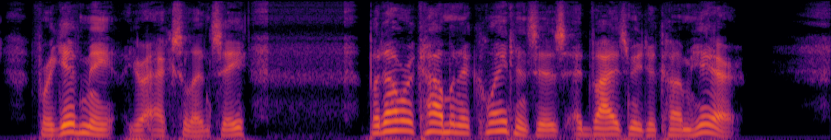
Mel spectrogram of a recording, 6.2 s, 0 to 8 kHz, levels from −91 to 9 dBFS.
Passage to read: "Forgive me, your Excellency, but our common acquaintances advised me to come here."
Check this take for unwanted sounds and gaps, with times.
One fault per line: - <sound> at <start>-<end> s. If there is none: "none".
none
